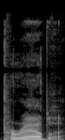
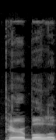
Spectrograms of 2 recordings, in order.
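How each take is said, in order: First: The stress is on the second syllable. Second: The stress is on the first syllable. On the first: The speaker calls it right. "but parabola" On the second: The speaker calls it wrong. "not parabola"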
